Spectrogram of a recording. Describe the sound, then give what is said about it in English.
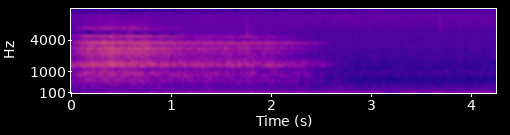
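A deep breath drawn in through the nose and released out through the mouth makes a soft, airy rush for about two and a half seconds, then fades to quiet low background noise. “Now take a deep breath in through the nostrils, allowing for the belly to expand open. And exhale out through the mouth.”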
